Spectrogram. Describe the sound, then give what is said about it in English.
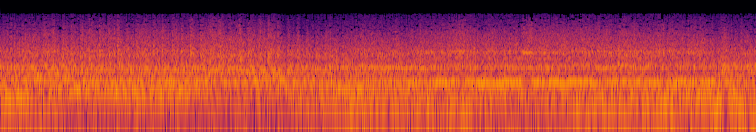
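A Nazi warplane engine drones steadily as the plane heads straight toward the listeners, a dense, rumbling roar threaded with low humming tones that holds at an even, fairly loud level throughout, with no voices. “Maybe it's a Russian plane. We must be near enough. That's no Russian. That's a Nazi. Making straight for us.”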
